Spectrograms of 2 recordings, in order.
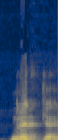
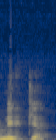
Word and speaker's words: Nritya: And it's the Nritya, it is not Nitya.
